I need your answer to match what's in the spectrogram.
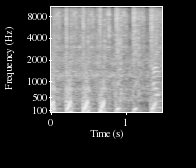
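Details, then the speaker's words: Unrestored Petter A1 stationary engine, governor working: slow chuffing tickover about five beats a second, slightly uneven; slow-running screw not yet adjusted, opening it a bit should even out the tickover. "slow running screw can be adjusted to even out the kick over you just open it up a bit and that would even out The Tick over but I've not got that far on this engine yet"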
